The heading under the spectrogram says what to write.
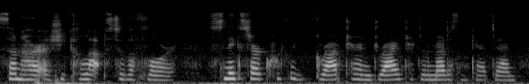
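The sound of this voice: An unforced reading voice, fairly even intonation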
